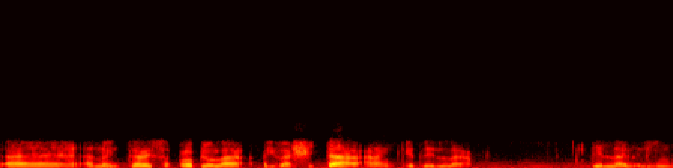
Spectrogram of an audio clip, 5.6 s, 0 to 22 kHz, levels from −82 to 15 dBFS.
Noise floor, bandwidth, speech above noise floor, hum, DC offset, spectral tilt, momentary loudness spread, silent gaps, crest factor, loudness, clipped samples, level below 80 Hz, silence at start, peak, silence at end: -48 dBFS; 4.1 kHz; 21 dB; none; under 0.1%; -6.5 dB/octave; 15 LU; none; 22 dB; -27 LUFS; under 0.1%; -54 dBFS; 0 s; -6 dBFS; 0 s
